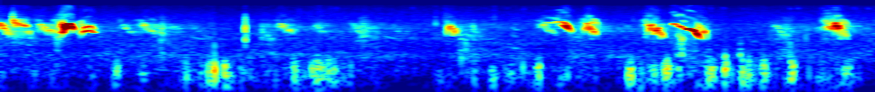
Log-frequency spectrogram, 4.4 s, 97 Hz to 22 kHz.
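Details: Sparrows gathering to be fed at a Tenmangu shrine on Nakanoshima, June 7, 2020, giving scattered short, sharp chirps every half second or so over soft rustling and low background murmur.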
